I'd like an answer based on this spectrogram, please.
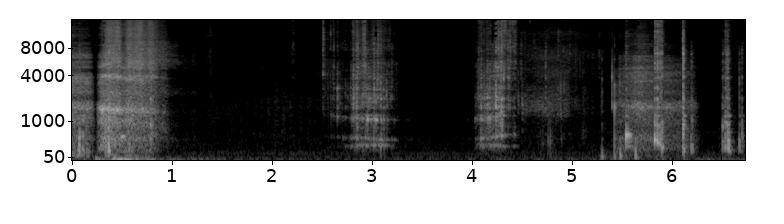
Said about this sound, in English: I want to take a really quick drink because I'm thirsty.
